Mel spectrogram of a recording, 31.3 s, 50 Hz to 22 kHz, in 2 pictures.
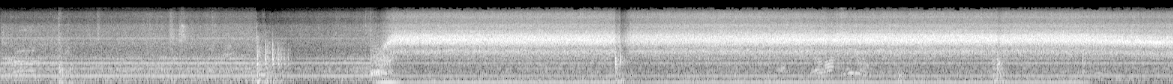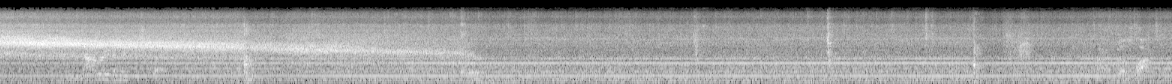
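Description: A 3-horsepower table saw switches on about five seconds in and runs while ripping plywood. It is switched off around the middle and coasts down with a falling whine. A steady, lower machine hum runs underneath throughout.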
